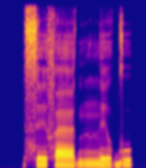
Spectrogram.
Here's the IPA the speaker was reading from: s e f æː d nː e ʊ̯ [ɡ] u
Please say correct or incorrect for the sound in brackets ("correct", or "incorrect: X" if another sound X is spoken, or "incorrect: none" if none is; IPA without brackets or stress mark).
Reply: correct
